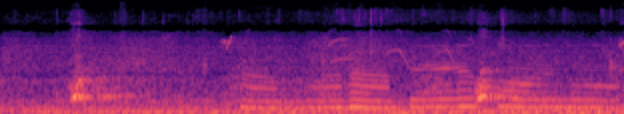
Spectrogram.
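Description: Several dogs bark and yip in a short burst, some whining notes between barks, at moderate distance with a steady background hum.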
